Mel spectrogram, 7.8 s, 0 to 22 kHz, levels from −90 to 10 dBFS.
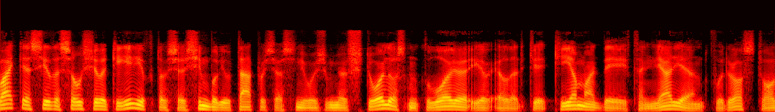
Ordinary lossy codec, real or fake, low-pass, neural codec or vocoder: MP3, 48 kbps; fake; 7.2 kHz; codec, 16 kHz, 0.5 kbps, FunCodec, trained on LibriTTS, 25 frames a second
